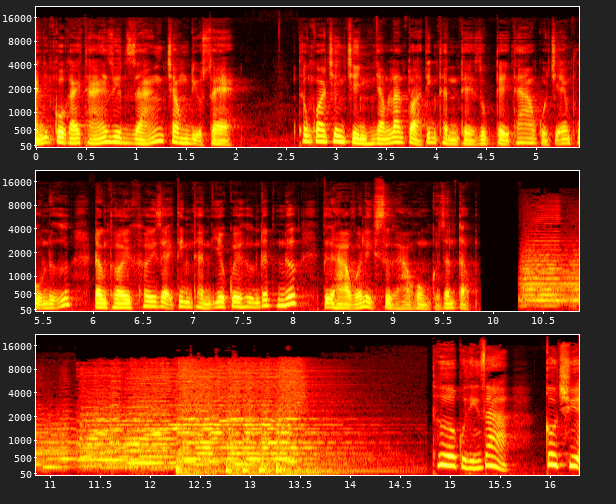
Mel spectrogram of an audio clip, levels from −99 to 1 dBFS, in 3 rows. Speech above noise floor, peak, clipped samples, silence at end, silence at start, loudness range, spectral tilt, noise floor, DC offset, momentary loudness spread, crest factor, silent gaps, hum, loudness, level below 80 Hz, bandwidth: 37 dB; -4 dBFS; under 0.1%; 0 s; 0 s; 4 LU; -5.5 dB/octave; -58 dBFS; under 0.1%; 10 LU; 18 dB; 9.88-10.23 s; none; -22 LUFS; -48 dBFS; 19 kHz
